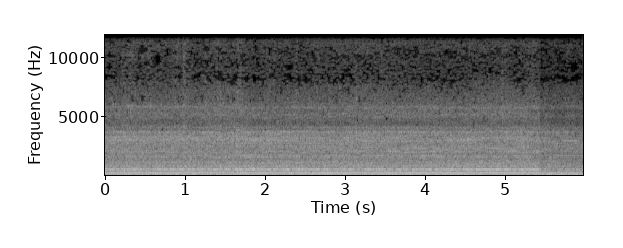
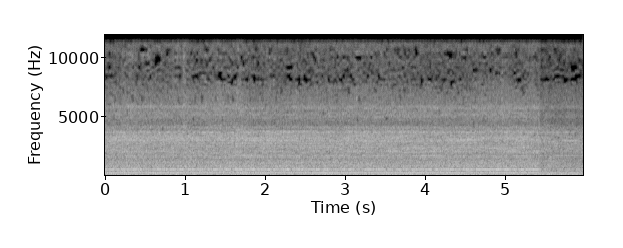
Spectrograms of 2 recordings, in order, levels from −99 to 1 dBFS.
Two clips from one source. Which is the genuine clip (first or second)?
first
